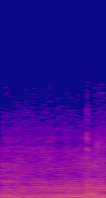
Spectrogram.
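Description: A swarm of honey bees clustered on a tree branch gives off a dense, steady buzzing hum, close and fairly quiet, in a brief burst with no voices.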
